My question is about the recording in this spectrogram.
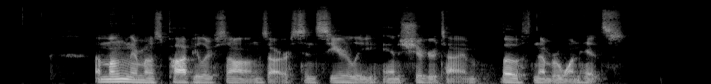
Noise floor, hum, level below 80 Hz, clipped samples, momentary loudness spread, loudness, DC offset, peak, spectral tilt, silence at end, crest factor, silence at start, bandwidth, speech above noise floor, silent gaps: -77 dBFS; none; -46 dBFS; under 0.1%; 10 LU; -23 LUFS; under 0.1%; -2 dBFS; -5.5 dB/octave; 0.9 s; 22 dB; 0.95 s; 15 kHz; 55 dB; none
